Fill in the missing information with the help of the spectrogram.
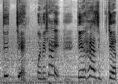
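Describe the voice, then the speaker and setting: A young man hosting a gaming channel, giving excited gameplay commentary with loud exclamations and swearing. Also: very high-pitched, a little fast, faint music behind.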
